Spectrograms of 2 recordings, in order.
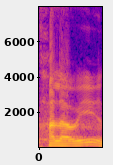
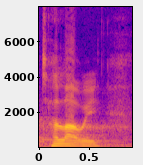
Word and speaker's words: Halawi: it's Abed Halawi in our language. In English, usually it's Abed Halawi. So the emphasis is on the middle of the last name.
